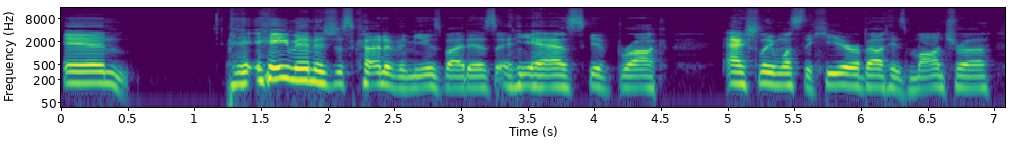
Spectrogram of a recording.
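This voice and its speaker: A man's voice: mid-range voice, moderate pace, fairly bright tone. A man with a stuffy, congested voice, casually recapping a wrestling show as podcast host in a rambling, wry, sarcastic way. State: congested, with sniffles.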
